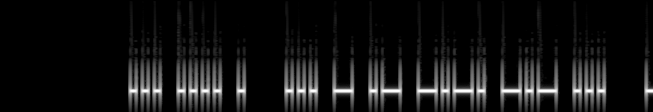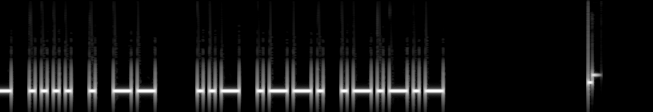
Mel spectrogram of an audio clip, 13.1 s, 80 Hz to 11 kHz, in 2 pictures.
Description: Morse code, heard as a keyed tone, about 20 wpm, 700 Hz. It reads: SHE STACKS THEM UP.
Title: Easy Phrases 20wpm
